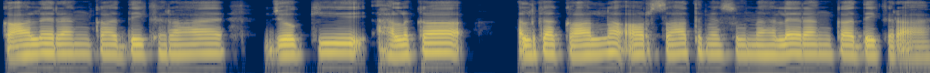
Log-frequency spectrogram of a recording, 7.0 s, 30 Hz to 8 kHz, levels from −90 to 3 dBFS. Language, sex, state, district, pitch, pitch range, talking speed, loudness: Magahi, male, Bihar, Gaya, 135 Hz, 130-140 Hz, 170 wpm, -17 LUFS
